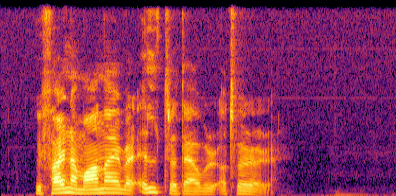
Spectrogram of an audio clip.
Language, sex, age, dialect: Faroese, male, 15-35, Suðurstreymoy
